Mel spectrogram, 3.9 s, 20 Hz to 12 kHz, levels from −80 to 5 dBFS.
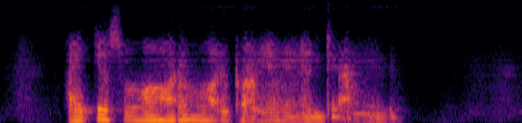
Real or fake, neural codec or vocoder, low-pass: fake; codec, 44.1 kHz, 0.9 kbps, DAC; 10.8 kHz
